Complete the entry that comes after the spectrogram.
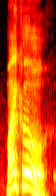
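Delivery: loud, high call of a name. Real, not acted. Teacher calls out to a student joining the class, loud and high. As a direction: call him over across the room.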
